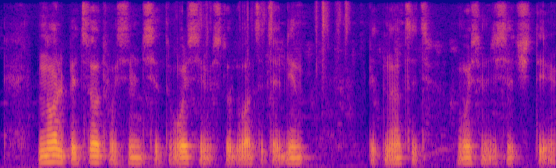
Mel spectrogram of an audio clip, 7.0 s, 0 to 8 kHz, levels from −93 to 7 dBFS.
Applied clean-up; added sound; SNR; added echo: neural separator model SepFormer DNS4.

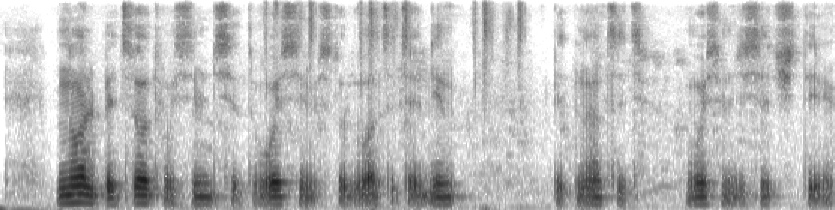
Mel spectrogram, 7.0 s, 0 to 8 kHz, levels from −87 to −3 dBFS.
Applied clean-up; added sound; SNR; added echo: neural mask model Resemble Enhance denoiser.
